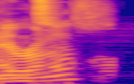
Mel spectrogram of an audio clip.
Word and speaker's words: Uranus: common Uranus no comments you're honest yes that that is how it's pronounced what are we a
